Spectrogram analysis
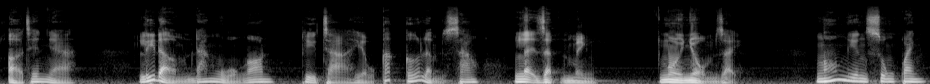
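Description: A man narrating a story in an unhurried, dramatic way. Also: deep voice, very animated, warm tone. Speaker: audiobook narrator.

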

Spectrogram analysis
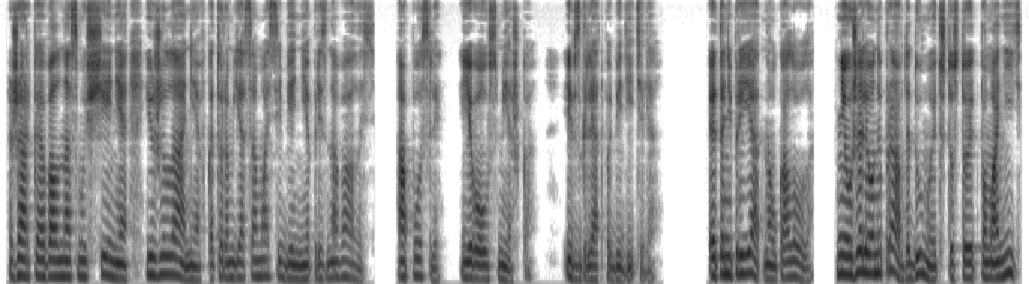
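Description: Low-voiced woman narrating an audiobook. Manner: emotional, expressive reading. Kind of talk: first-person audiobook narration.

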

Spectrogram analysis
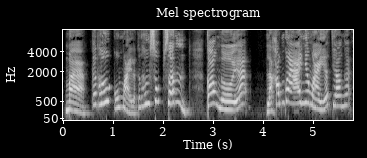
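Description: A woman's voice: very high-pitched, very animated, fairly quick, a bit bright, pitched above the performer's own voice, heavily acted. A woman voicing a furious, vengeful female ghost, shrilly hurling accusations at the family that wronged her.

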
